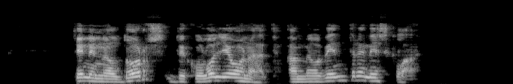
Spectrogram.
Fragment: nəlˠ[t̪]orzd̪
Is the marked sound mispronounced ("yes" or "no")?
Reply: yes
